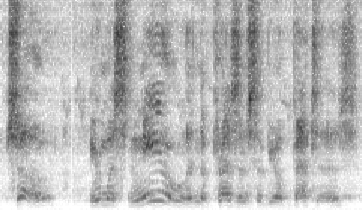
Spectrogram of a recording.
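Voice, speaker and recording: An actor playing a haughty, sneering aristocrat in a period television drama, pompous and disdainful. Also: male voice, high-pitched, sing-song, measured pace, bright, forceful tone, slightly rough, heavily acted. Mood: haughty contempt.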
